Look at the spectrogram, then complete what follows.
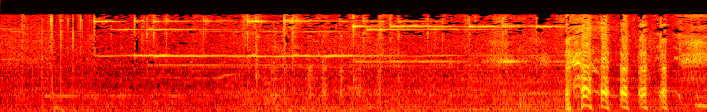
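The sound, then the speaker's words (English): Amplified, mechanically operated temple bells at the Thailand exhibit of a fair chime with lingering metallic tones over a busy background hum, then a quick, rhythmic run of about five louder strikes near the end. “He's a genuine, uh, mechanically operated, uh, uh musically uh, amplified temple bells here at the Thailand exhibit”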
